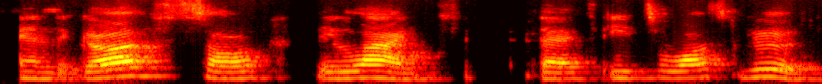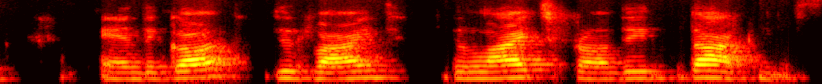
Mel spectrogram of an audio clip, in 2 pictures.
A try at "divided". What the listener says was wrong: The verb divide, one needs to pronounce the last D. So divided. All right, just to make it clear that it's past tense, so divided.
